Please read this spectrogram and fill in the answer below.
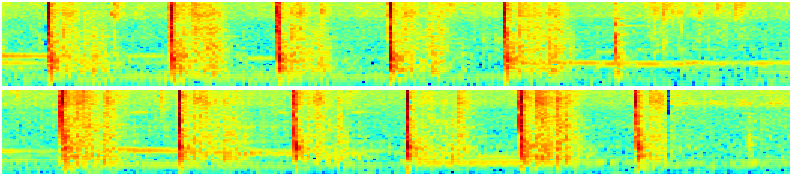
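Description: A broad knife chopping raw pork on a wooden chopping board: sharp chops about two or three a second, in two runs with a short pause near the middle.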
